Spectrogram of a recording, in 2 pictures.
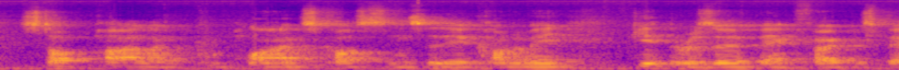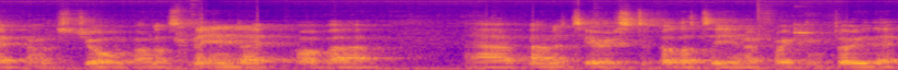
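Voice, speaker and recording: A man, an election candidate answering in a measured way with frequent hesitations. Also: deep voice, a bit bright, a little hiss or hum. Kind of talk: public candidate forum answer. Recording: echoey hall from far off.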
